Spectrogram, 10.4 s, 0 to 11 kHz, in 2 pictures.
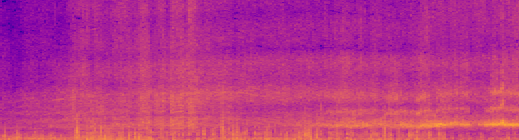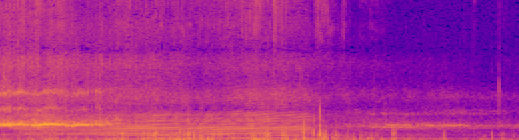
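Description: Mazda MX-5 Eunos Roadster with a 1.8-litre four-cylinder engine driven hard round cones: its tyres squeal through a turn for a couple of seconds, then the engine note rises as it accelerates away and stops suddenly a little after eight seconds in. Wind buffets the microphone throughout.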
